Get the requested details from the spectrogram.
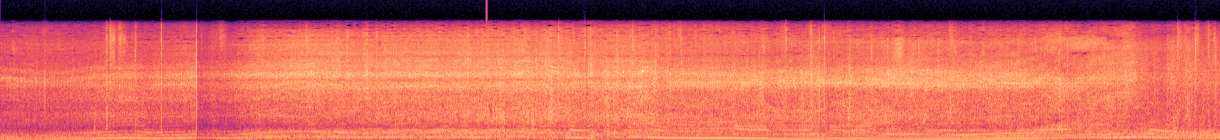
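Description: A pickup truck's engine revs hard as it climbs a rough slope.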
